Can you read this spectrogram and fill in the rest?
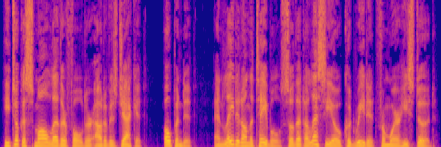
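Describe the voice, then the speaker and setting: A male audiobook narrator delivers suspenseful fiction in a dry, close sound. His pitch moves widely as he shapes each sentence of the drama. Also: sing-song, a little fast, a little mellow, no echo. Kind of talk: dramatic scripted narration of a romance thriller.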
